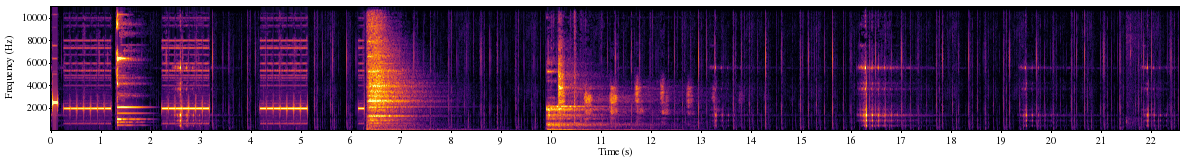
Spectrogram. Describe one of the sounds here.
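Footsteps patter as a game character runs across a hard floor.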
